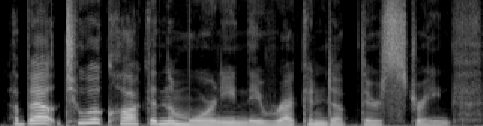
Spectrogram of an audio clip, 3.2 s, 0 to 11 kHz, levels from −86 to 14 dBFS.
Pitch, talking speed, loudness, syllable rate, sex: 205 Hz, 205 wpm, -18 LUFS, 5.3 syllables/s, female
